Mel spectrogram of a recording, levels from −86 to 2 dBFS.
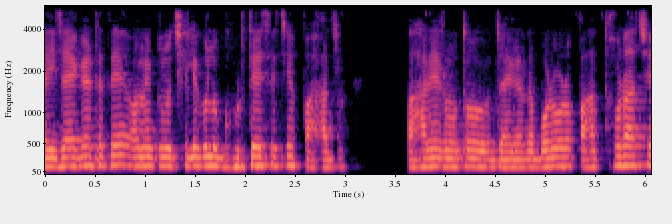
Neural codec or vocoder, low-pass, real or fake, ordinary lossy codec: none; 5.4 kHz; real; none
